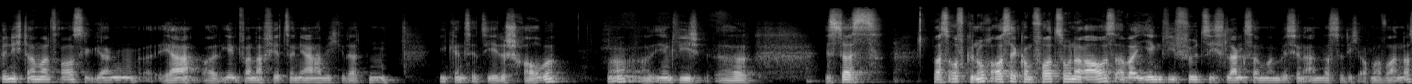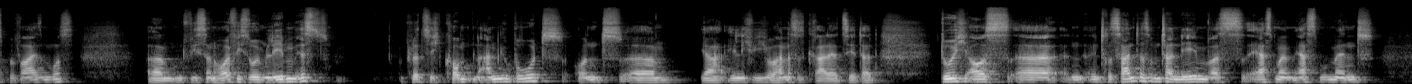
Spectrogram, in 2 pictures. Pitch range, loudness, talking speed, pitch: 100-120 Hz, -20 LUFS, 180 wpm, 110 Hz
